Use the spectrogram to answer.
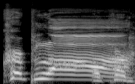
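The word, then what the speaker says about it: Qapla': It's It's pronounced like It's not exactly pronounced like that, but it it sounds a lot like the way it's pronounced. It sounds like kla.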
